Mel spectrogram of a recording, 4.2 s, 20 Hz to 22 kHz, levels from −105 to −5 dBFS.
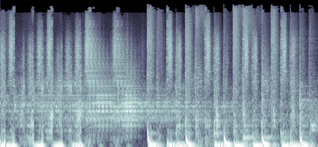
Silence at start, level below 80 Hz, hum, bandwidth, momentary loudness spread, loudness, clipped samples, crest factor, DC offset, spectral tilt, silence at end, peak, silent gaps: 0 s; -12 dBFS; none; 19 kHz; 3 LU; -14 LUFS; under 0.1%; 10 dB; under 0.1%; -3.5 dB/octave; 0 s; 0 dBFS; none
